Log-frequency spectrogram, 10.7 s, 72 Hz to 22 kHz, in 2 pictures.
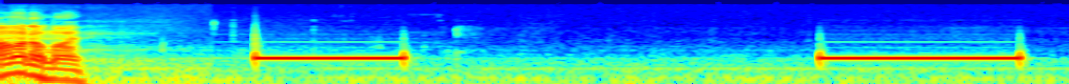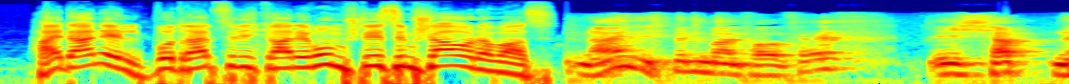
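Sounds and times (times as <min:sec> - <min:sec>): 
speech: 0:00.0 - 0:00.5, 0:05.5 - 0:10.6
telephone ringing tone as a call is placed: 0:01.3 - 0:02.1, 0:04.1 - 0:05.2.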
